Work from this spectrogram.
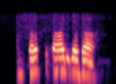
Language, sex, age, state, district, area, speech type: Telugu, female, 45-60, Andhra Pradesh, Bapatla, urban, conversation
